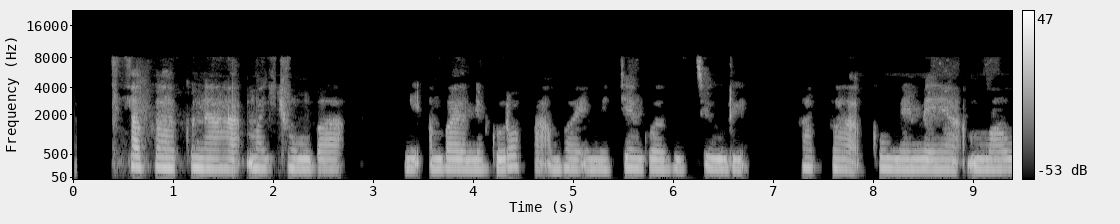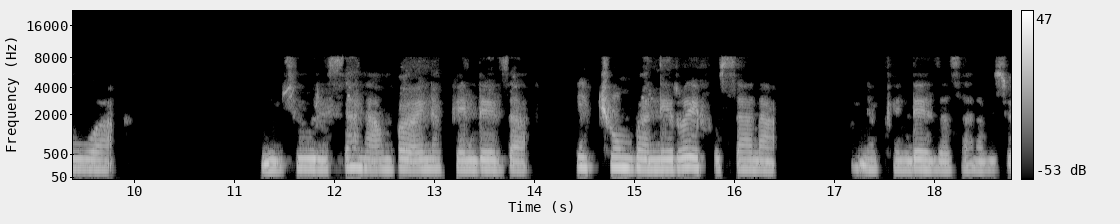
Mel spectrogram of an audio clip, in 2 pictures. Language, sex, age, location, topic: Swahili, female, 36-49, Wajir, education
